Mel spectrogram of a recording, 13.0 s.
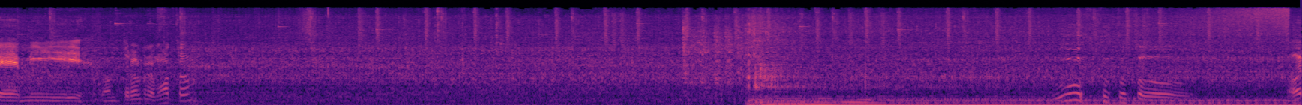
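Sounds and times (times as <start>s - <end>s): car engine idling loudly: 0.0s - 13.0s
car engine cranking and starting: 3.5s - 13.0s.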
